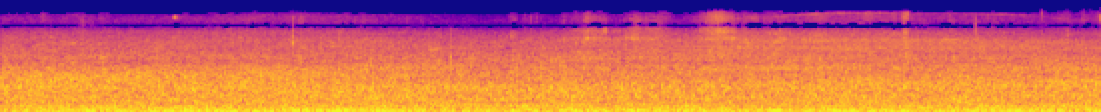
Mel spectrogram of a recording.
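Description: Steady city traffic noise from the park's surroundings: a constant wash of passing cars with a deep low rumble underneath.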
